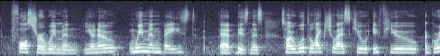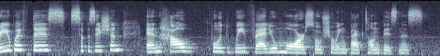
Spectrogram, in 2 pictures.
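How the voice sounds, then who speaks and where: A fairly high-pitched woman's voice with a Portuguese accent, lively intonation and a fairly slow pace. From Brazil. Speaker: audience member. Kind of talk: audience question.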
